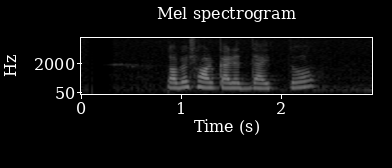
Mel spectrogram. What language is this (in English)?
Bangla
